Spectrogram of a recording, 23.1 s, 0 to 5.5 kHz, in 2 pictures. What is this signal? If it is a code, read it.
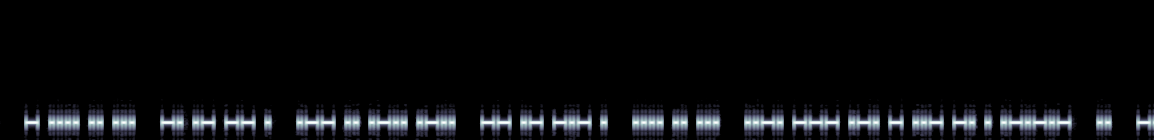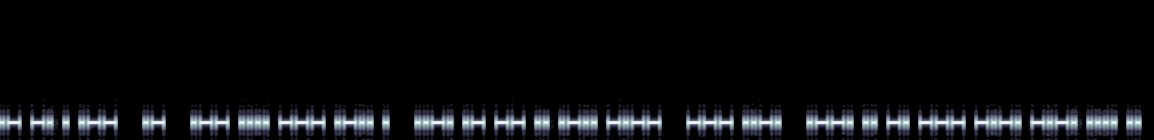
Morse code, heard as a keyed tone, about 30 wpm, 700 Hz. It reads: THIS NAME WILL MAKE HIS FORTUNE. I KNEW A WHOLE FAMILY OF PINOCCHI
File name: Pinocchio / Pinocchio ch3 30 30 ik1hge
